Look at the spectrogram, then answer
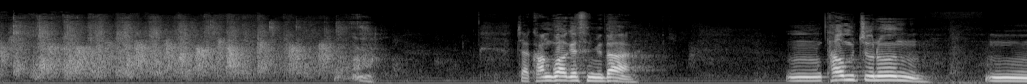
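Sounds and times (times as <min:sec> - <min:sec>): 
audience applause: 0:00.0 - 0:04.0
speech: 0:05.2 - 0:06.5, 0:07.8 - 0:10.2.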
